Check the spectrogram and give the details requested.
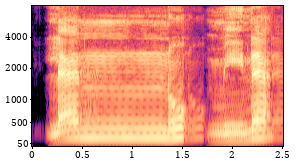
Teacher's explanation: یہاں نون پر آپ غنہ کریں گے، ناک میں آواز کو لے کر جائیں گے۔ لام کے اوپر زبر ہے، بغیر کھینچے پڑھیں گے۔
